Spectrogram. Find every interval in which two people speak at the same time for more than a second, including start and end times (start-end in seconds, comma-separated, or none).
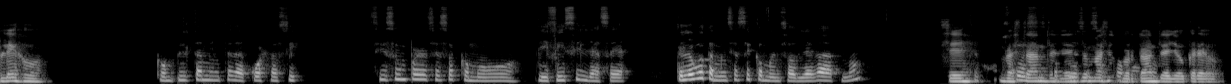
9.7-11.4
